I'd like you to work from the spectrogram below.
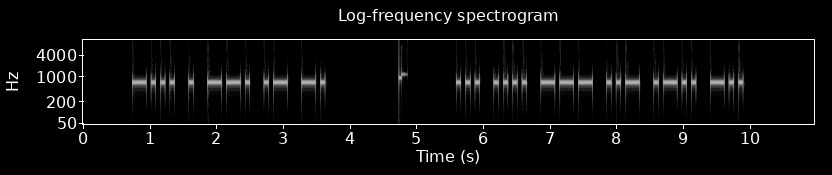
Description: Morse code, heard as a keyed tone, about 17 wpm, 700 Hz. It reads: BEGAN SHOULD
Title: Sentences from Top 300 Words - New Word Drill - 17wpm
